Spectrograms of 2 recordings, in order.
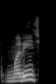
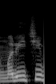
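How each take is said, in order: First: The word ends without a final vowel sound. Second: The word ends with a short final i. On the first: The speaker calls it wrong. "मरीच ना बोलना" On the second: The speaker calls it right. "मरीचि बोलते हैं इसको"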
